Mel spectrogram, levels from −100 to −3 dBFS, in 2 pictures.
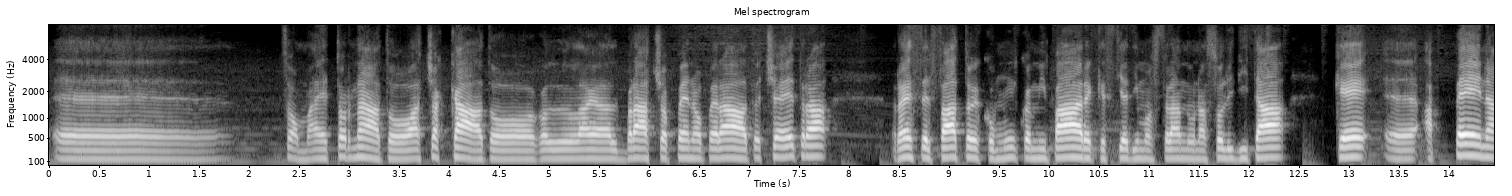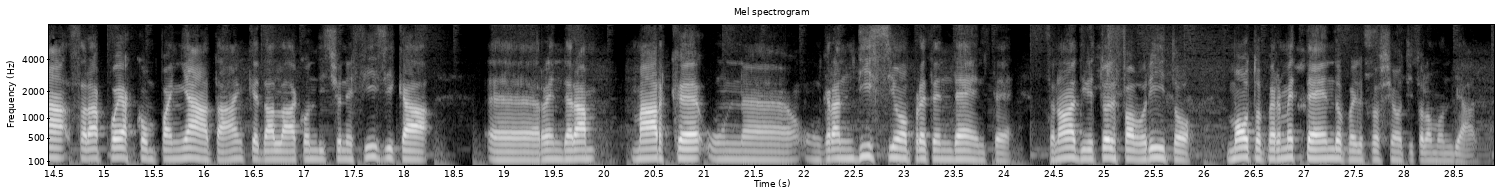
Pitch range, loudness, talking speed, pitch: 135-155 Hz, -19 LUFS, 110 wpm, 145 Hz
